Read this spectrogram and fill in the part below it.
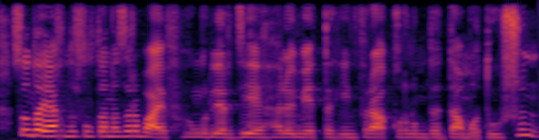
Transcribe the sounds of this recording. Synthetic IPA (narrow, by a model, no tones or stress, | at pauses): so̞nd̪ɑjɑqnʊɾsʊlˠt̪ɑnːɑzɑɾbaje̞fɵŋɪɾle̞ɾd̪e̞æle̞wme̞t̪ːɪkijnfraqʰʊɾəlˠəmd̪əd̪ɑmət̪uʏʃɪn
